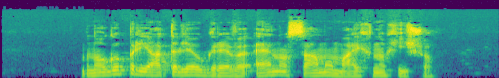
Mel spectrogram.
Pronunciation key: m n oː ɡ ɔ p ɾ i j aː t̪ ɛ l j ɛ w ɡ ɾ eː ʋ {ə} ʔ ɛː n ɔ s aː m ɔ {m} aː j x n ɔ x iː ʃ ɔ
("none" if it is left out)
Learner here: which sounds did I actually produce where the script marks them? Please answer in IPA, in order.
ə, m

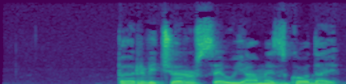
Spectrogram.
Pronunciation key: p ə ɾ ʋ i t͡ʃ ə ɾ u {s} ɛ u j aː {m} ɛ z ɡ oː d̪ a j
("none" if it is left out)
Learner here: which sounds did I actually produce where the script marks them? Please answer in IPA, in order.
s, m

